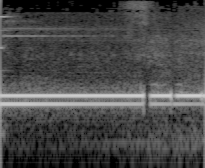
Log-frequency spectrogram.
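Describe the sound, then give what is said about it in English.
A spoiler bell sound effect rings as one loud, sustained tone that holds a steady pitch on its own, with a brief break near the end. “I'll ring the spoiler bell”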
